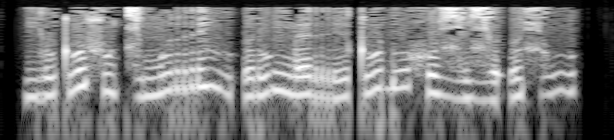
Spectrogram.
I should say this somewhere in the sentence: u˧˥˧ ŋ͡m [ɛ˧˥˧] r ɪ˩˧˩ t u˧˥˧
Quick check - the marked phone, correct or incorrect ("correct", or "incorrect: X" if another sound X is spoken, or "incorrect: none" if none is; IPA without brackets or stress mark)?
incorrect: ɛ˩˧˩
